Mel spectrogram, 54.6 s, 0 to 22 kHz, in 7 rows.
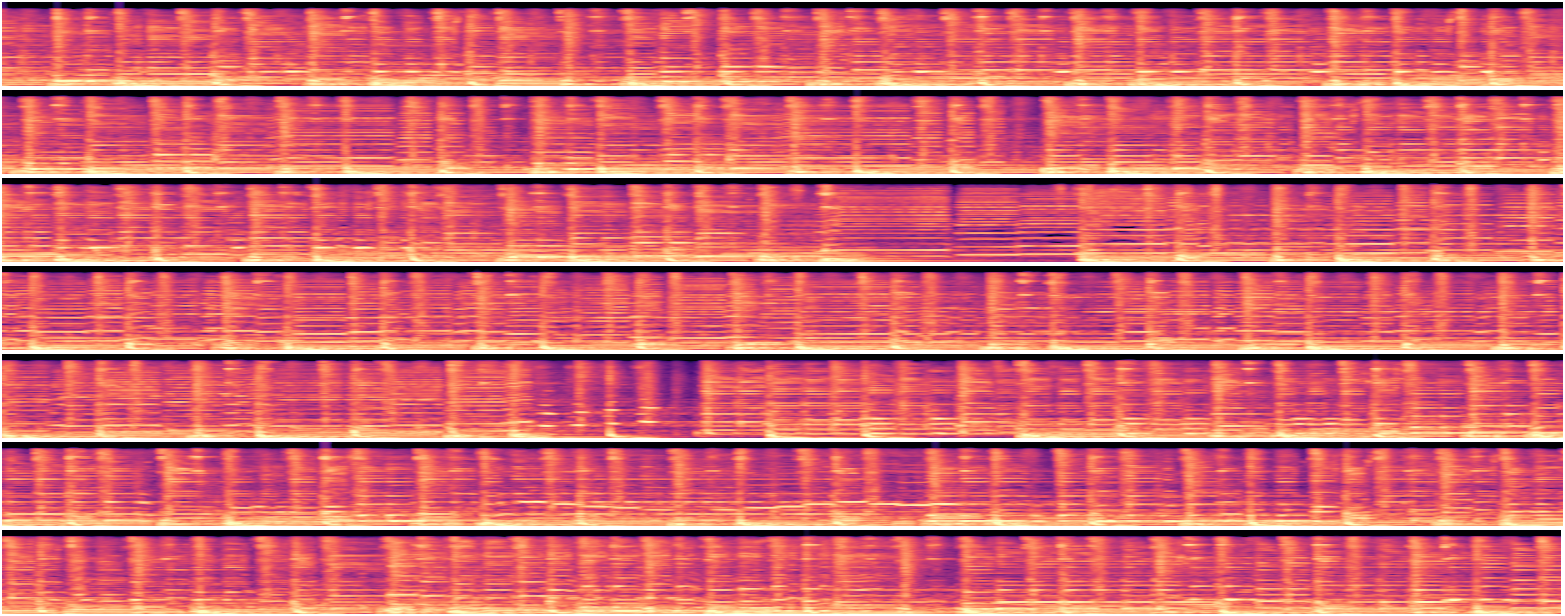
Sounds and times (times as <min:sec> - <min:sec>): Folk music: 0:00.0 - 0:54.6.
